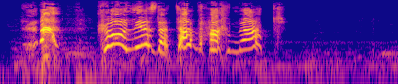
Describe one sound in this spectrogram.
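A young woman laughs loudly into a microphone.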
